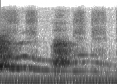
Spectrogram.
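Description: Dog whimpering and howling with a drawn-out, sliding high whine that rises again midway, fairly close and moderately loud over a low steady hum.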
